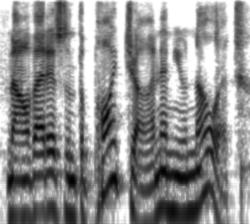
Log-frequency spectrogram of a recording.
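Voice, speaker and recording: A man's voice: fairly high pitch, sing-song, normal speed, slight background noise. A man playing a folksy village official who firmly but placatingly keeps order in an amateur radio play. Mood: placating, admonishing.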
